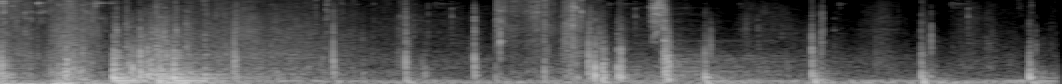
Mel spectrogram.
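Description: Footsteps in the dungeon game Dark and Darker thud and tap irregularly, some close and sharp, others softer, over a low ambient rumble.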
